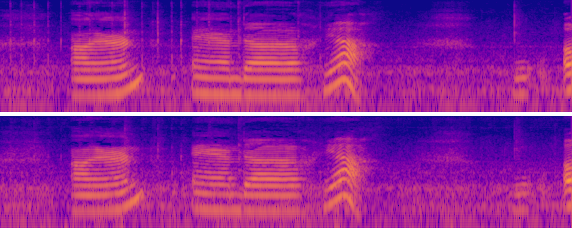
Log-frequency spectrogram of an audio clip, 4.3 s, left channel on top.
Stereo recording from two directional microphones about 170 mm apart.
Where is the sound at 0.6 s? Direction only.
60° left (ahead or behind).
